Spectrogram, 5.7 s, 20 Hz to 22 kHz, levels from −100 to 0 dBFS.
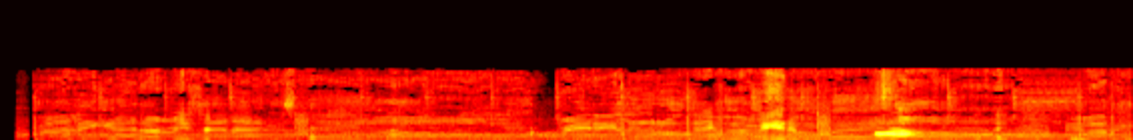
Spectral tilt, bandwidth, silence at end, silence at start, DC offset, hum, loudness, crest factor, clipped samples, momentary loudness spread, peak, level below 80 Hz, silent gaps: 0.5 dB/octave; 11.5 kHz; 0 s; 0.1 s; under 0.1%; none; -30 LUFS; 24 dB; under 0.1%; 19 LU; -8 dBFS; under -90 dBFS; none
